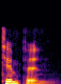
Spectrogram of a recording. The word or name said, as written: tympan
